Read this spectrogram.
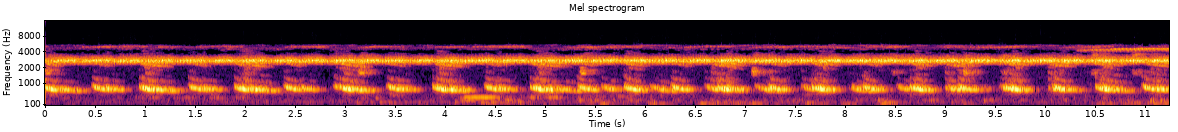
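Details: Frogs calling at night by a lakeside: a dense chorus of short, pulsed, mid-pitched notes repeating rapidly and overlapping, over a steady high, shrill insect drone.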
